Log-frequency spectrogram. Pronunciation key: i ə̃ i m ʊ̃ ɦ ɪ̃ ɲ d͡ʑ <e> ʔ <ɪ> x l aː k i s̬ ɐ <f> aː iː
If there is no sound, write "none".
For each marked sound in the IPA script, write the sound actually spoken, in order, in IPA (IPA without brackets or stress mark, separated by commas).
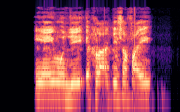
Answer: i, ɪ, f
